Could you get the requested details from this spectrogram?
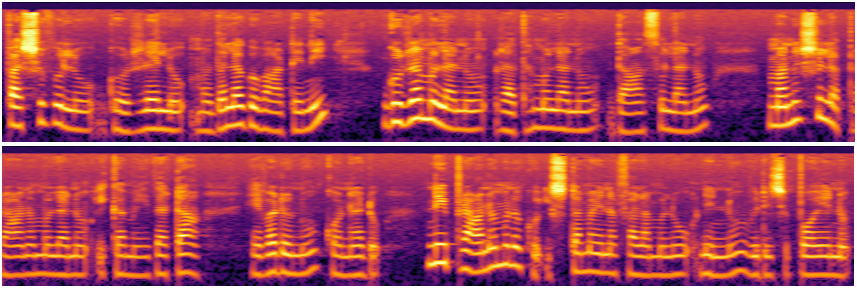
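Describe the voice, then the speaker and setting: A woman reading scripture aloud in measured, solemn phrases with short pauses. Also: fairly low pitch, mellow. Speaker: scripture reader.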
